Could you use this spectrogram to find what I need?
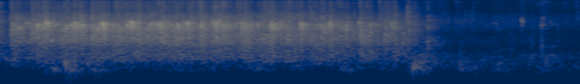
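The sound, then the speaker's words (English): Glasgow audience applauding to welcome a speaker: warm, dense clapping holds steady for about five seconds, then fades quickly into near quiet. “So without further ado, can I ask you to give a round warm welcome, Glasgow welcome, to Jean-Francois”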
